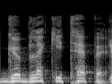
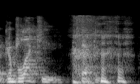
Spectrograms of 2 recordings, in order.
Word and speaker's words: Göbekli Tepe: I think it's Göbekli Tepe. – Göbekli, yeah, Göbekli Tepe.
